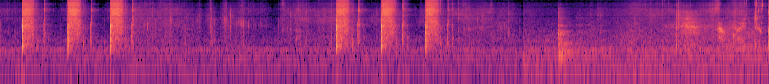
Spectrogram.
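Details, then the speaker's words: Three quick hissing spray bursts, a pause, then three more, with soft whispering and rustling: medicated ear spray applied to both ears for an ear infection in a simulated ASMR doctor roleplay. "yes yes these have like a medication inside okay yes i'm going to spray again okay both sides"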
